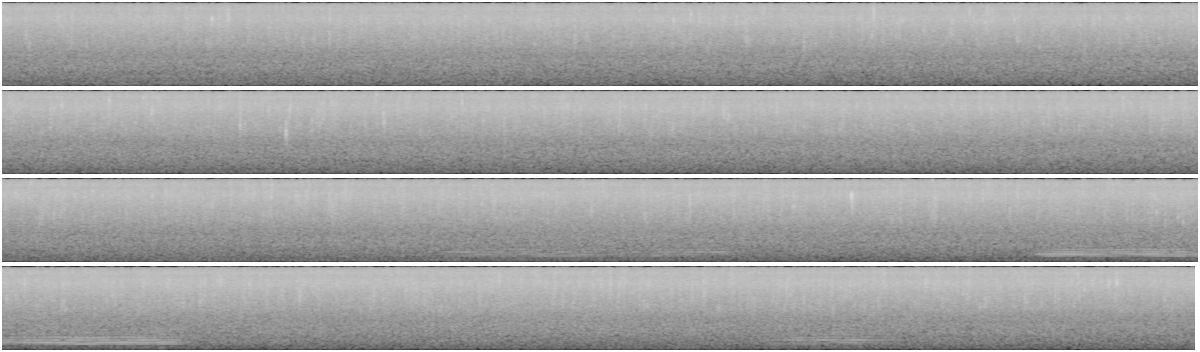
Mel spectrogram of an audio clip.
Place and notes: E Coll St, New Braunfels, TX, Verenigde Staten - thunder and trains in New Braunfels, Texas
thunder and trains in New Braunfels, Texas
